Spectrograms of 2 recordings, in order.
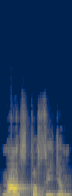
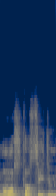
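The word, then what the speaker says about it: Gnosticism: 근데 거기서 영어로 읽을 때는 맨 앞에 쥐자가 묵음돼요. 그래서 나스토시즘 또는 노스터시즘 이렇게 해요.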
